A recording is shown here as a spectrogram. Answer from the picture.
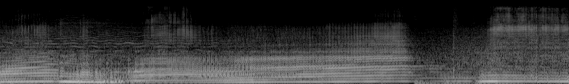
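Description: Fiat 128 rally car's tuned 1300 four-cylinder engine accelerating: the revs drop at a gear change about a second in, climb steadily for about three seconds, dip briefly near the end, then pick up again.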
